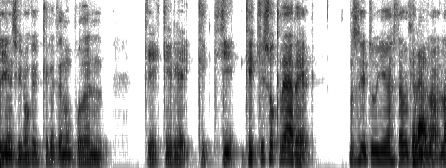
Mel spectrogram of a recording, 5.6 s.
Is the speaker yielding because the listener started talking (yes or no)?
no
